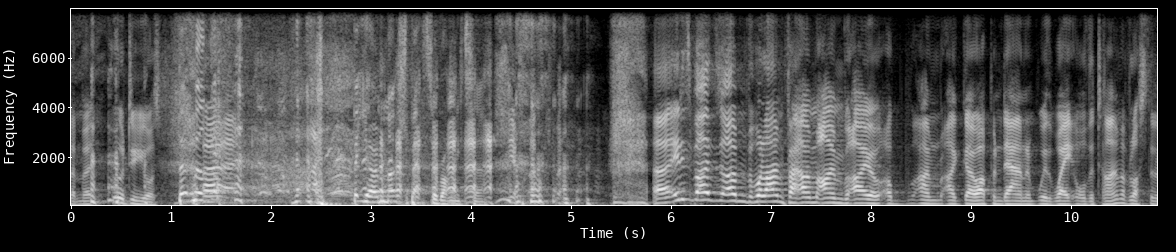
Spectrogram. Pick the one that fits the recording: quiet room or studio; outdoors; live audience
live audience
